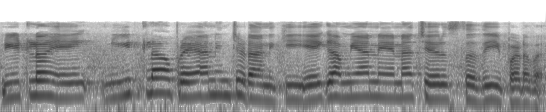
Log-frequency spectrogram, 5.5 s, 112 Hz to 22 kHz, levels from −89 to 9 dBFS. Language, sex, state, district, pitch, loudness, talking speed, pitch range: Telugu, female, Andhra Pradesh, Srikakulam, 225 Hz, -16 LUFS, 90 wpm, 205-235 Hz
